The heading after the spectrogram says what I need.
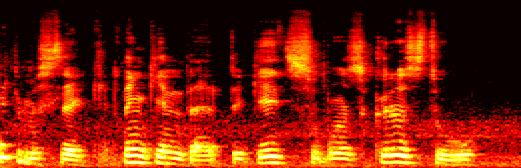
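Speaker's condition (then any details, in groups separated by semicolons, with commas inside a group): Spinocerebellar ataxia (sca7)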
